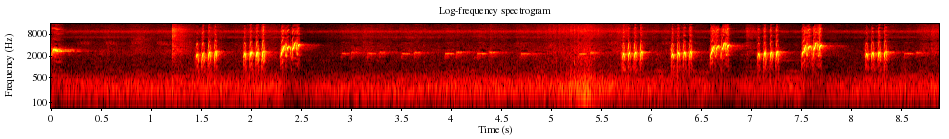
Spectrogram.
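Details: Sooty-headed bulbul lure call used to attract birds for trapping: short bursts of three or four quick, bright chattering notes, some rising at the end, repeating in irregular groups with pauses, over a faint steady high whine.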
